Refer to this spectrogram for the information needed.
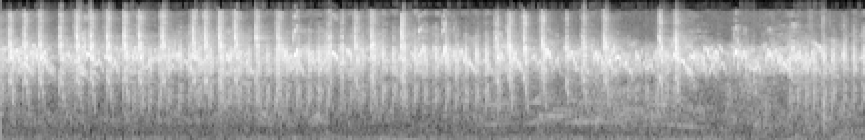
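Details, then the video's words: Eurasian tree sparrows in a dense, continuous chorus of high, rapid chirps that overlap without pause, with a faint low hum underneath. "SUARA BURUNG EMPRIT GEREJA"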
